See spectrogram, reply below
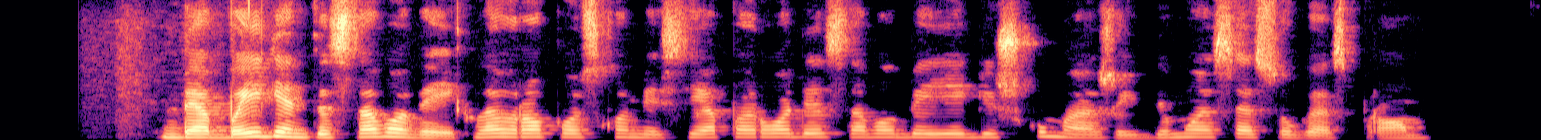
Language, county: Lithuanian, Marijampolė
